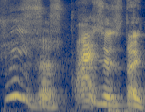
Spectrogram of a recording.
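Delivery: high, drawn-out mock astonishment; retold dismay. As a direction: stretch it out high, as if appalled. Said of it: "And I'm like".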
